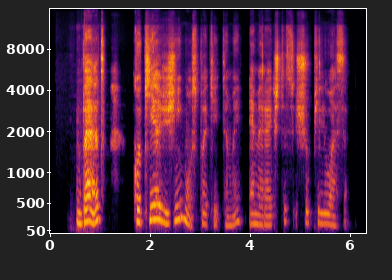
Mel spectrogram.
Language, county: Lithuanian, Kaunas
